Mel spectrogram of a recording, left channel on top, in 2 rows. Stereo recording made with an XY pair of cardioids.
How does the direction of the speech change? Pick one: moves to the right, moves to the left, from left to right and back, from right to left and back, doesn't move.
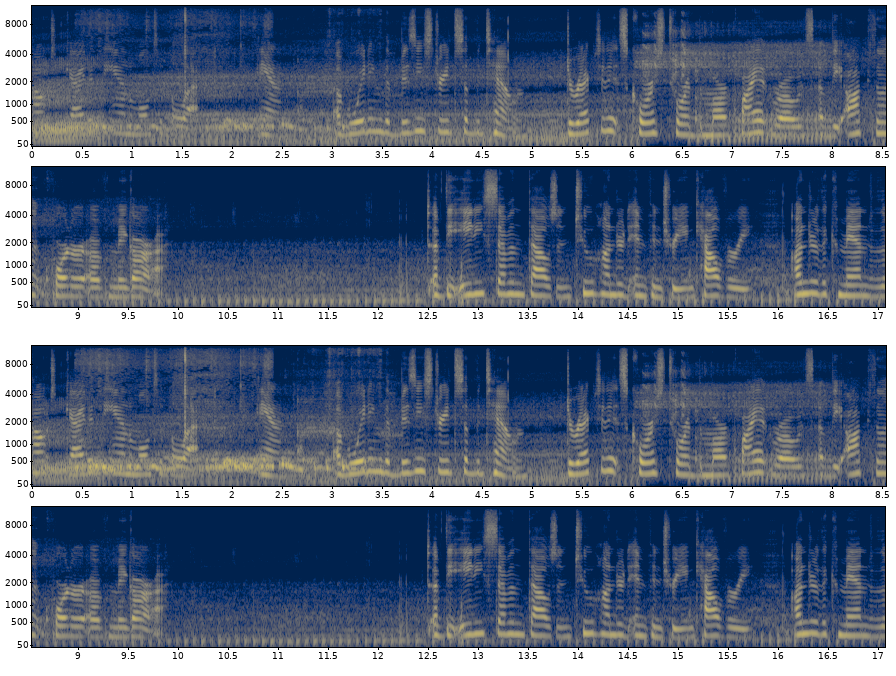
moves to the left.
